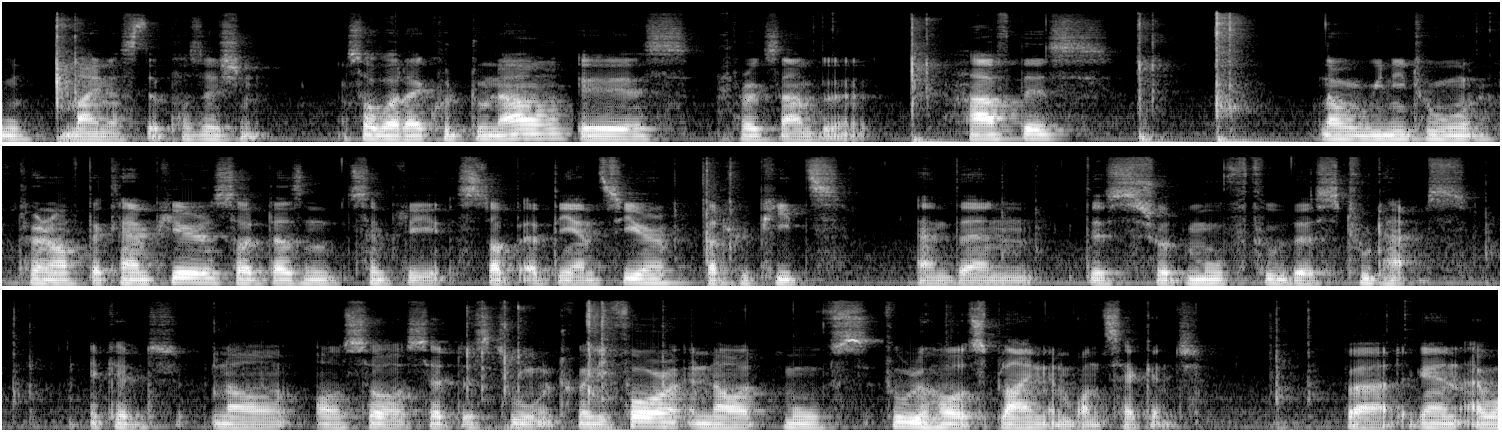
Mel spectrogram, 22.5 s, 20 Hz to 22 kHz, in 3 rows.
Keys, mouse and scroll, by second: 7.3 click, 7.7 space, 11.0 shift+Left, 11.0 space, 15.1 click, 16.0 click, 16.5-17.9 drag, 18.2 space, 21.3 space, 21.8-22.4 drag.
